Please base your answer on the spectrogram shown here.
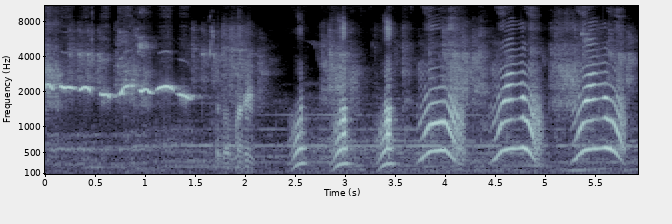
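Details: Javan myna mimicking talking, coughing and laughing: a wavering whistled phrase, then a string of nasal, arched harmonic notes swelling in loudness and repeated roughly every half second to a second.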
